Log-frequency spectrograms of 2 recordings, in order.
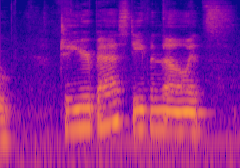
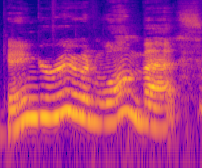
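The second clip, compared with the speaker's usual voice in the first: put-on Australian accent; 9 semitones higher, 8 dB louder, slower than usual. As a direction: caricature an Australian, stretched out. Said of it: "my most insulting was the Australian accent".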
